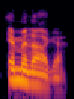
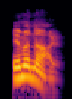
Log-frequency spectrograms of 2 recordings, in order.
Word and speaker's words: Imanaga: the picture did I say his name right imaga imanaga I was close uh he goes up there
